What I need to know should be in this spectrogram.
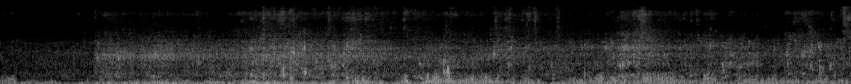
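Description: A fishing net swishes and splashes in shallow water.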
